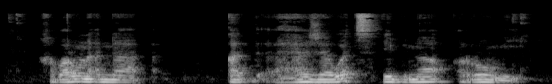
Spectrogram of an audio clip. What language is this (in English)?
Arabic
